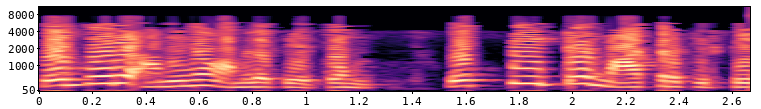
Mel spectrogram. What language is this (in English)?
Tamil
